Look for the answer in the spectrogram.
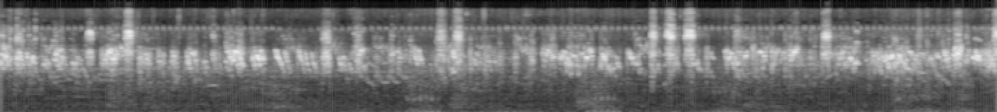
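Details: Budgerigars eating summer food in May to June keep up a dense, continuous warbling chatter of high chirps and short squawks, many birds calling over one another with brief loud bursts.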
